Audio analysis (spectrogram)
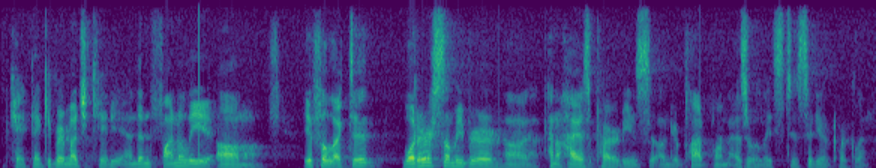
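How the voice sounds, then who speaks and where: Mellow-voiced male interview host. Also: medium pitch, fairly even intonation, fairly quick. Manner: hesitant, many uhs and maybes. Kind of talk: community interview hosting. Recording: dull audio with long hall reverb.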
